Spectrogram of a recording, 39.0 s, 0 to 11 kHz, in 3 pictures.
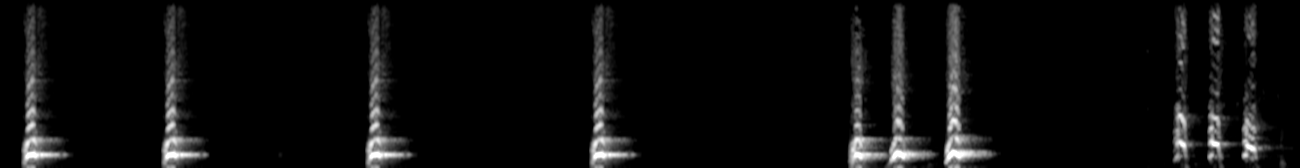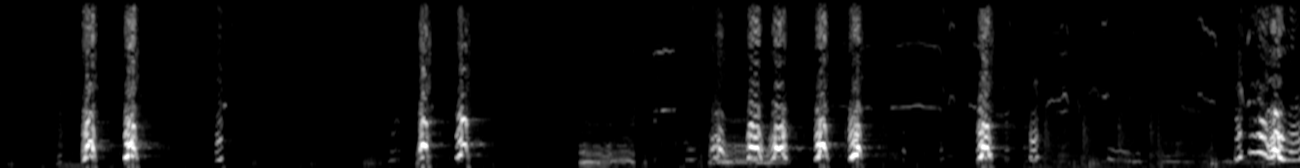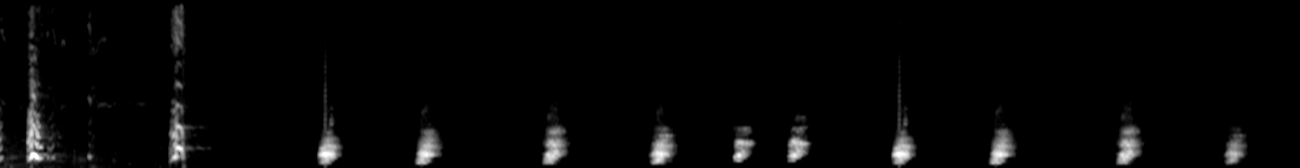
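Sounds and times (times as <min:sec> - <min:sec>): puppies yipping: 0:11.8 - 0:13.0, 0:13.6 - 0:14.6, 0:16.7 - 0:18.0, 0:18.8 - 0:28.0.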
